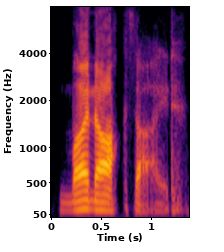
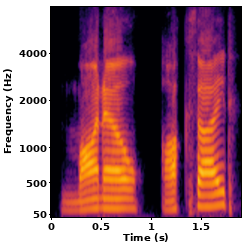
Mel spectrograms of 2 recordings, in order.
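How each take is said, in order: First: The two O sounds merge into one. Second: Two O sounds are said in a row. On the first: The speaker calls it right. "is what we would say" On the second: The speaker calls it wrong. "that sounds a little weird"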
